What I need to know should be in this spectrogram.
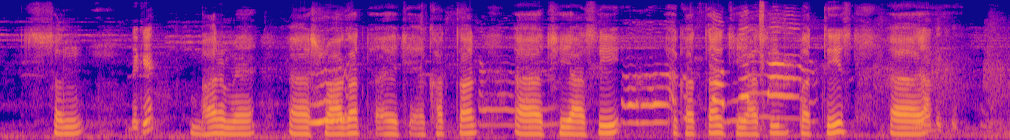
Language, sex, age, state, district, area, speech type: Maithili, male, 45-60, Bihar, Araria, rural, read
